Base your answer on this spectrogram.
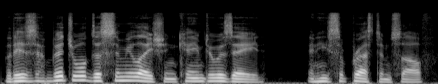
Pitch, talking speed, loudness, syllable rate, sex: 145 Hz, 165 wpm, -16 LUFS, 5.4 syllables/s, male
